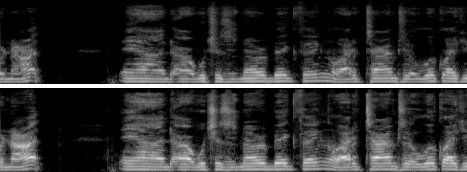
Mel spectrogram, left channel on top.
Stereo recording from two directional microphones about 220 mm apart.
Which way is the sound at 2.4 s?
15° right (ahead or behind).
